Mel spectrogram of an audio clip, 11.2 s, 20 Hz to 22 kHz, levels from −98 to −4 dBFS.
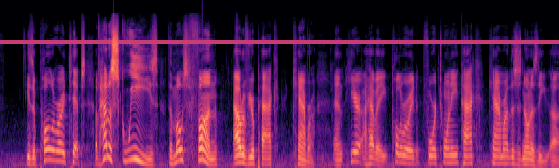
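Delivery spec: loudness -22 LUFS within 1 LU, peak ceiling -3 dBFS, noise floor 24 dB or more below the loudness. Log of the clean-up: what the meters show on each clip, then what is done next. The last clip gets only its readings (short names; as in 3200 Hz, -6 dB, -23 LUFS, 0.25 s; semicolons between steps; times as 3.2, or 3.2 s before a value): dropouts 2; longest dropout 6.2 ms; steady tone 7800 Hz; tone level -37 dBFS; loudness -27.5 LUFS; peak -7.5 dBFS; loudness target -22.0 LUFS
-> interpolate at 4.04/6.18, 6.2 ms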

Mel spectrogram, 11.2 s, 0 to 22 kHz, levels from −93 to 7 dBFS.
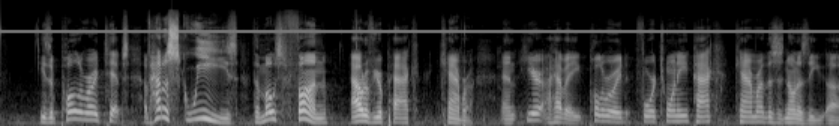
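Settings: dropouts 0; steady tone 7800 Hz; tone level -37 dBFS
-> notch 7800 Hz, Q 30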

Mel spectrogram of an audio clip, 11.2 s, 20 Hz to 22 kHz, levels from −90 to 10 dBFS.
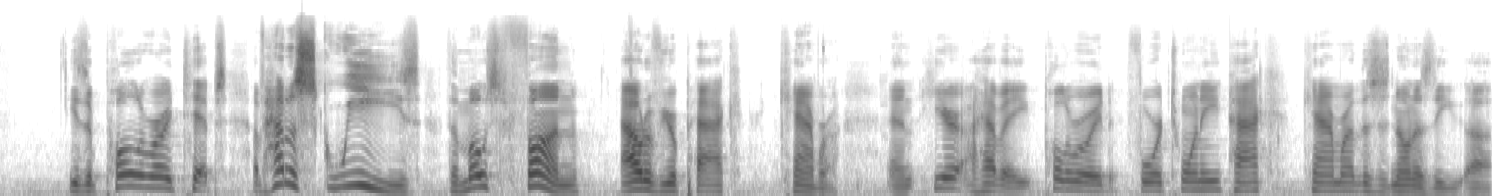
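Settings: steady tone none; loudness -27.5 LUFS; peak -7.5 dBFS; loudness target -22.0 LUFS
-> gain +5.5 dB; limiter -3 dBFS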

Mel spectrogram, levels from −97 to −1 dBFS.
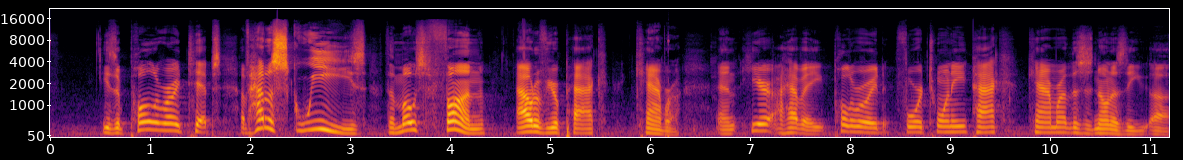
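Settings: loudness -22.0 LUFS; peak -3.0 dBFS; noise floor -54 dBFS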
